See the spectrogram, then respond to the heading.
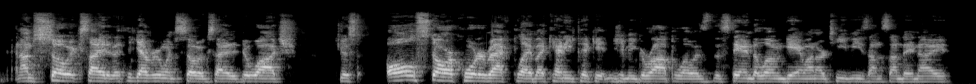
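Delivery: ordinary delivery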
